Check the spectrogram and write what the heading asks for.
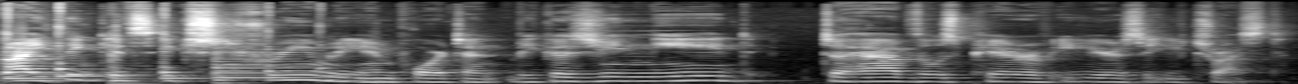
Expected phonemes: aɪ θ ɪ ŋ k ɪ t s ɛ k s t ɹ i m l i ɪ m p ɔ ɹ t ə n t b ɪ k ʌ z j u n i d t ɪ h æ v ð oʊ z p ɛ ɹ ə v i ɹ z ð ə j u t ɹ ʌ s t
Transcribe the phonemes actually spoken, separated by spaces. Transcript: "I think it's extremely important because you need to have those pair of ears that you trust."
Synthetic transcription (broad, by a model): aɪ θ ɪ ŋ k ɪ t s ɛ k s t ɹ i m l i ɪ m p ɔ ɹ t ə n t b ɪ k ʌ z j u n i d t ɪ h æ v ð oʊ z p ɛ ɹ ə v i ɹ z ð ə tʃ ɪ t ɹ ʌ s t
